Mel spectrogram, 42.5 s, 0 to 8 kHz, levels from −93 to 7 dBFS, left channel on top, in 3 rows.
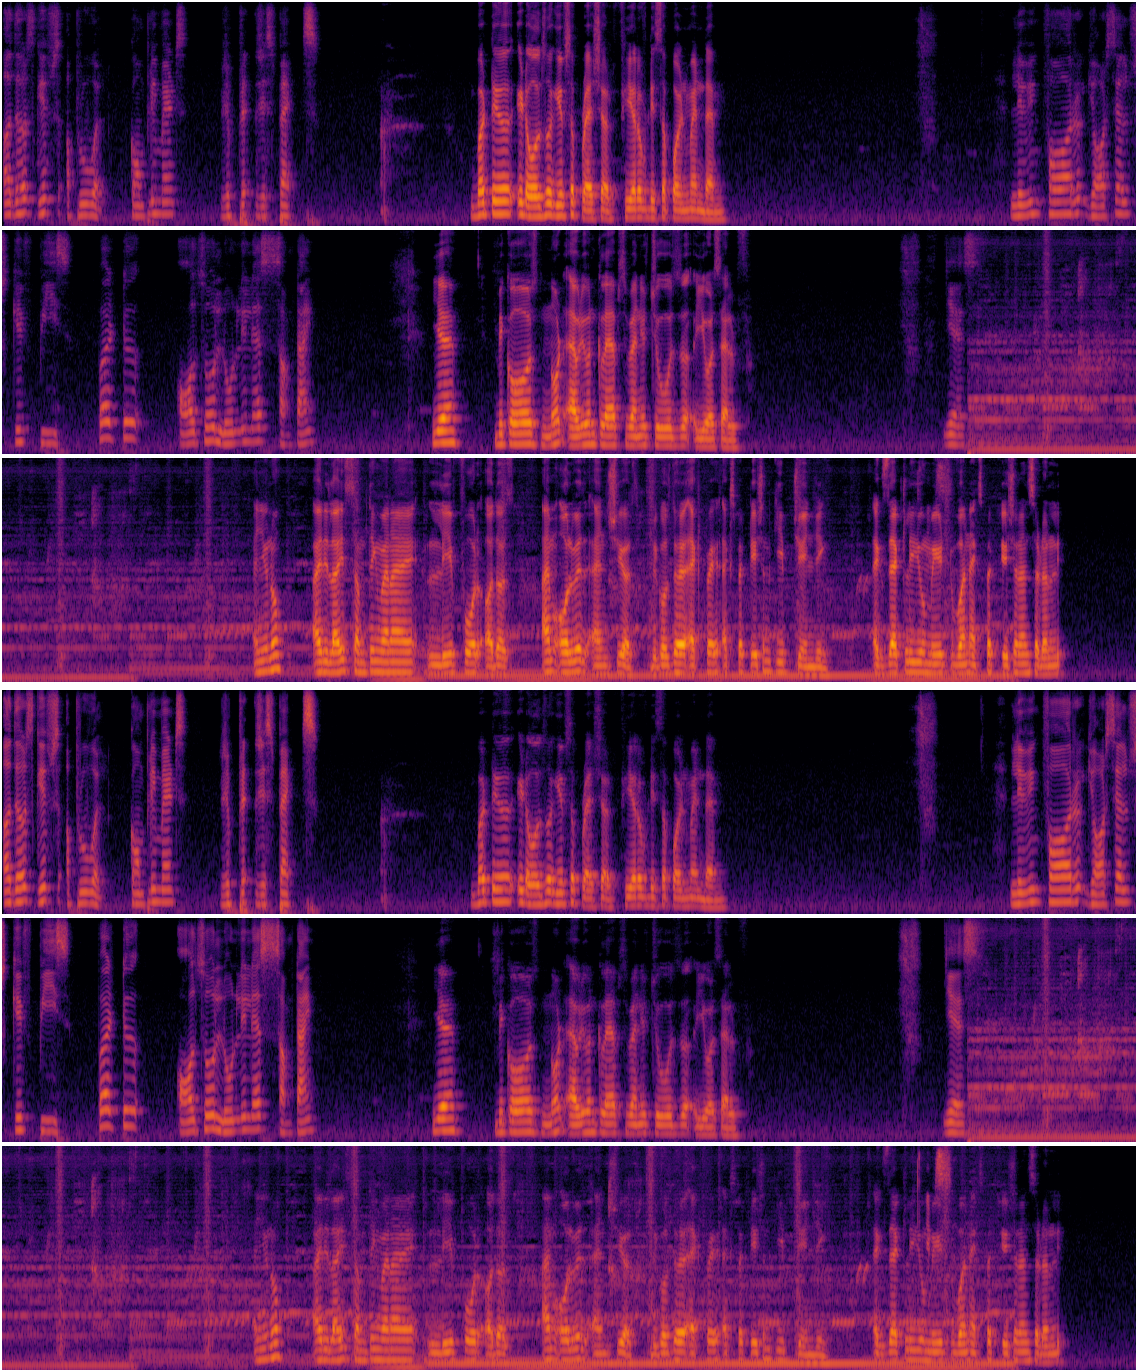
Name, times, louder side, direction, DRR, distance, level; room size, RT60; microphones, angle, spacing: voice 1, 0.0-1.3 1.6-2.3 2.7-3.9 11.4-11.6 12.6-15.0 15.4-15.9 16.4-18.1 25.4-25.6 25.9-26.4 40.0-40.3, right 5 dB, 70° right, 0.5 m, -34 dB
voice 2, 5.9-9.0 19.5-19.9 20.3-23.4 31.5-31.9 32.2-34.7 35.1-38.7 39.2-41.6, left 5 dB, 70° left, 0.5 m, -25 dB
sound 1, 26.2-41.0, right 2 dB, 40° right, 0.9 m, -39 dB
3.7 x 3.7 x 3.5 m
head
